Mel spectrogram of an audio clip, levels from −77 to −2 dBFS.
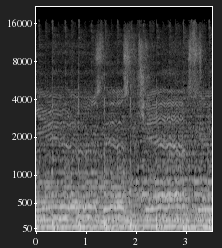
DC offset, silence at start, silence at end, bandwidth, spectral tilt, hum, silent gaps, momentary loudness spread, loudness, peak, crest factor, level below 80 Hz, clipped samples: under 0.1%; 0 s; 0 s; 17.5 kHz; -5.5 dB/octave; none; none; 1 LU; -22 LUFS; -8 dBFS; 14 dB; -30 dBFS; under 0.1%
